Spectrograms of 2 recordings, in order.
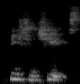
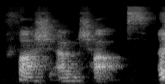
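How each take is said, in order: First: "fish and chips" as "feesh and cheeps"; softly, Australian "ee" in "fish and chips"; Australian vowel. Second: Slow "fush and chups"; short U vowel. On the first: Showing how Australians differ, Australian vowel. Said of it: "they'll be very much like, "E". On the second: Showing how we differ from Australians, slow U vowel. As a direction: draw out "fish and chips" with U vowels. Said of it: "like, more of a U sound". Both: Shown as a demonstration.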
